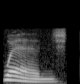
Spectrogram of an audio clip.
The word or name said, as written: wedged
